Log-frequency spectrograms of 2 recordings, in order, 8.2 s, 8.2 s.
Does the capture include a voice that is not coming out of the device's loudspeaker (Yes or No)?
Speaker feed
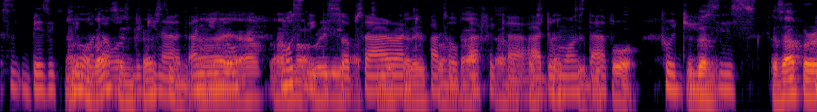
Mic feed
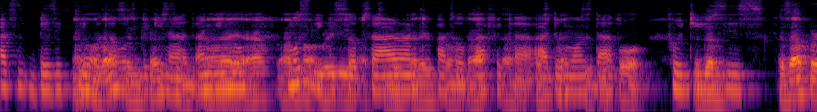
No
